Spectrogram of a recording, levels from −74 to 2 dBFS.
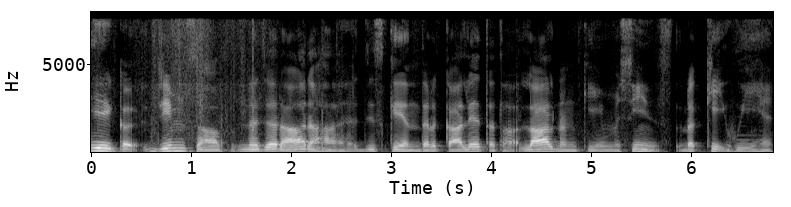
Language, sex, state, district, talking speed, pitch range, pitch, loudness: Hindi, male, Chhattisgarh, Sukma, 165 wpm, 110-130 Hz, 115 Hz, -19 LUFS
